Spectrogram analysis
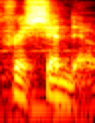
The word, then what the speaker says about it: Crescendo: I think it is actually pronounced Crescendo, right?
